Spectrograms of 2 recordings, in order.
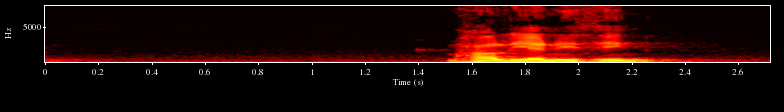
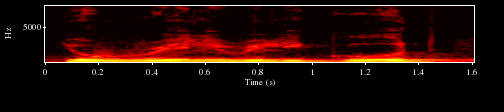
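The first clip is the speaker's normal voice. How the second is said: effusive, louder "really, really good"; gushing praise; 4 semitones higher, 4 dB louder than usual. Retold or imitated. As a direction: gush over them. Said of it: "the parents go".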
